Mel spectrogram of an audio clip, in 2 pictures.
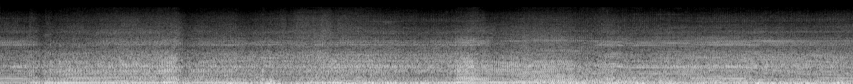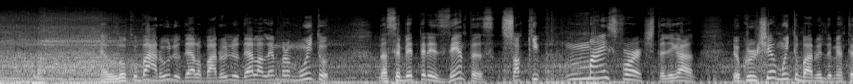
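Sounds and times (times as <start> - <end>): motorcycle engine under throttle: 0.0 - 12.0
wind noise on microphone: 1.8 - 9.5.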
